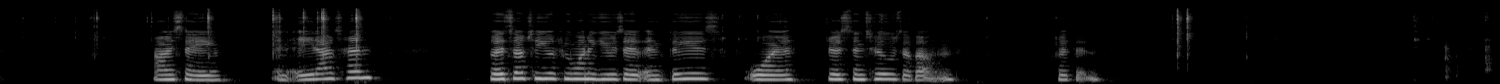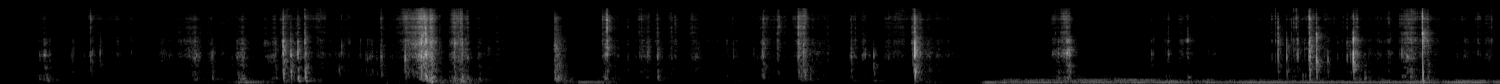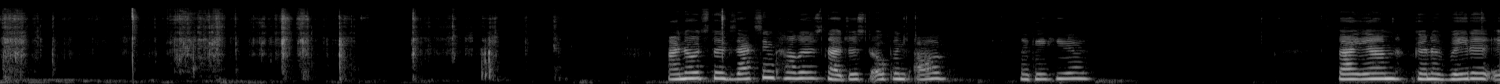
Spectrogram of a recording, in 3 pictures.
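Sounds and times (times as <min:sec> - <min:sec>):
low hum: 0:24.8 - 0:32.4.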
